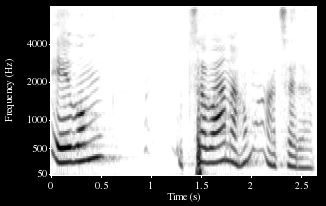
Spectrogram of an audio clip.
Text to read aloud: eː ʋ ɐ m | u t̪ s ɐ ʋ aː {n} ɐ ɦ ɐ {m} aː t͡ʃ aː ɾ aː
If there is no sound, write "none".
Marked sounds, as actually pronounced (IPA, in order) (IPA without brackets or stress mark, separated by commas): n, m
